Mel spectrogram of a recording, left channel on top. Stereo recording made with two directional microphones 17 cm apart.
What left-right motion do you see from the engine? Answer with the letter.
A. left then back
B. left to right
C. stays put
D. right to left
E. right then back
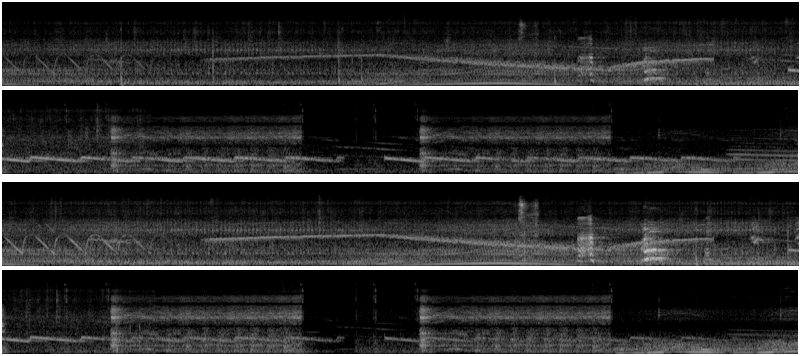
C.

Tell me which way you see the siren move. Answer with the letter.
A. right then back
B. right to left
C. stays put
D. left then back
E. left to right
B.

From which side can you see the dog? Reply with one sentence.
You can hear the dog on the right.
